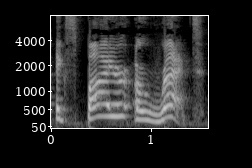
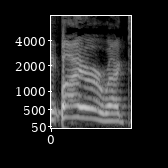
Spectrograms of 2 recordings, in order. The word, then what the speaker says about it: Expire Erect: I will be hosting this panel as we talk all things Lucifer, Season 4, Episode 5, Expire Erect. Yes, uh-huh. – I said that correctly. – You did it right. – Expire Erect.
